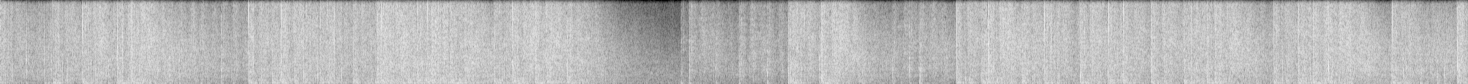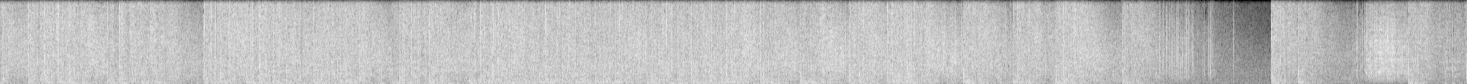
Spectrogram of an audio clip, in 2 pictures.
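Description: A dense barrage of aerial fireworks: rapid, overlapping bangs and crackling with hardly a break. It eases briefly about six seconds in and again shortly before the end.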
